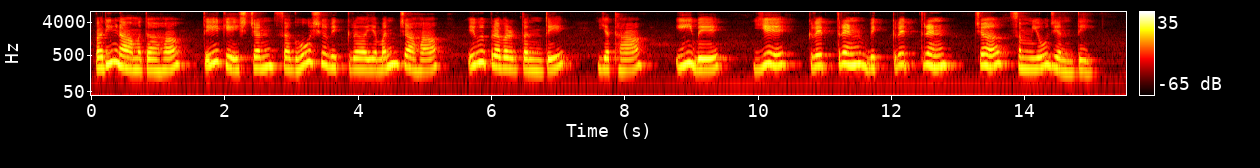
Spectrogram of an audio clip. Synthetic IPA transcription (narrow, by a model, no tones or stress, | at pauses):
pɐɾiɳaːmɐt̪aɦɐ̆t̪eːkeːʃt͡ʃɐnsɐɡʱoːʃɐʋikɾɐːjɐmɐɲt͡ʃaɦɐ̆ | iʋpɾɐʋɐɾt̪ɐnt̪e | jɐt̪ʰaː | iːbeː | jekɾeːt̪ɾɐɳʋikɾeːt̪ɾɐɳ | t͡ʃɐsɐmjoːd͡ʒjɐnt̪i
